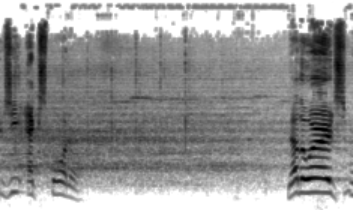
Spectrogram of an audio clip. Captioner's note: applause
